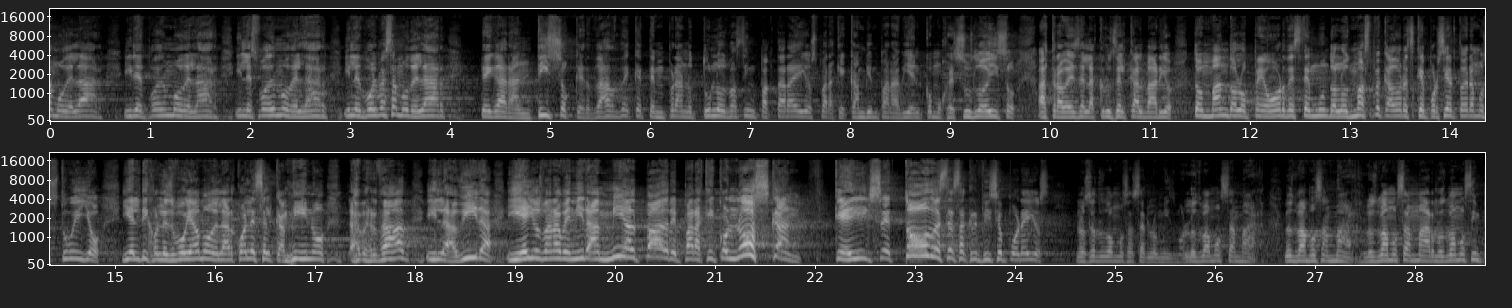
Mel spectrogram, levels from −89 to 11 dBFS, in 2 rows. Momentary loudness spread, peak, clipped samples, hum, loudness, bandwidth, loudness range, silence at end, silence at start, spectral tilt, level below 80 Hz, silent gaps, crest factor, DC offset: 16 LU; -4 dBFS; under 0.1%; none; -29 LUFS; 17 kHz; 13 LU; 0 s; 0 s; -2.5 dB/octave; -68 dBFS; none; 26 dB; under 0.1%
